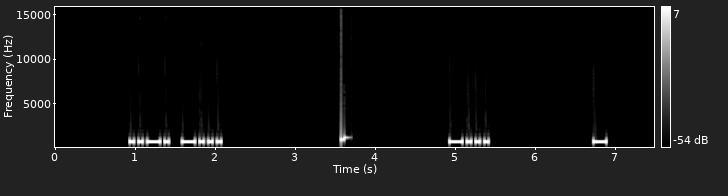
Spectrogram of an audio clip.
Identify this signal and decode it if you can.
Morse code, heard as a keyed tone, about 22 wpm, spaced as for 9 wpm, 700 Hz. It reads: FB BT
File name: Top 20 QSO Elements - 8x Character Spacing - 22wpm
